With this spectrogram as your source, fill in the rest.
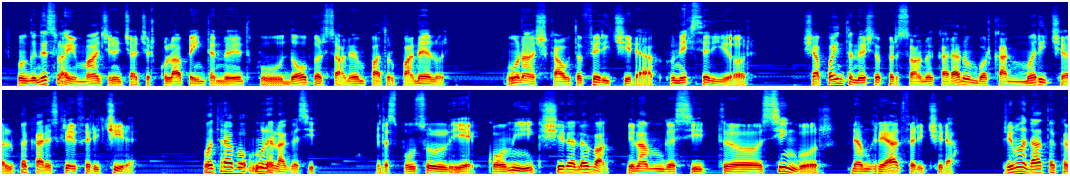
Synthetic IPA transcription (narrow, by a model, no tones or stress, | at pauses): məɡɨnd̪e̞sklʔa̰oimad͡ʒinet͡ʃea̰t͡ʃirkulat̪̚pe̞int̪e̞rne̞t̪kʰṵd̪o̞wəpe̞rsoa̰ne̞ɨnpa̰t̪ɾupa̰ne̞lṵrʲ | ṵnaʃkaut̪əfe̞ɾit͡ʃiɾea̰ɨne̞kst̪e̞ɾio̞̰r | ʃiapo̞jɨnt̪ɨlne̞ʃt̪ʲo̞pe̞rsoanəkaɾeaɾɨmborkanməɾit͡ʃe̞̰lpe̞kaɾeskɾije̞fe̞ɾit͡ʃiɾe̞̰ | mont̪ɾeabəʔune̞laɡəsḭt̪̚ | rəspunsulje̞̰ko̞mikʃiɾe̞le̞va̰nt̪milamɡəsit̪siŋɡṵrnʲamkɾiat̪fe̞ɾḭt͡ʃiɾea̰ | pɾimad̪at̪əkɨ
